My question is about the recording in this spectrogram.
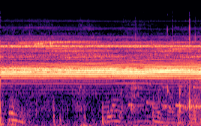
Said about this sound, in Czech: Nevím, jestli ze země nebo z křoví, jestli to kouše, jestli nám to skočí za krk. V té tmě těžko říct. A teď se skloňte. Krtonožka, krtonožka, krtonožka. To je krtonožka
